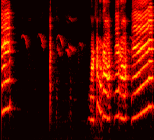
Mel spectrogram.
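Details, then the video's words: Parrot talking; a short harmonic whistle, a sharp click, then rich, speech-like warbling phrases with stacked tones. "parrots talking"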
